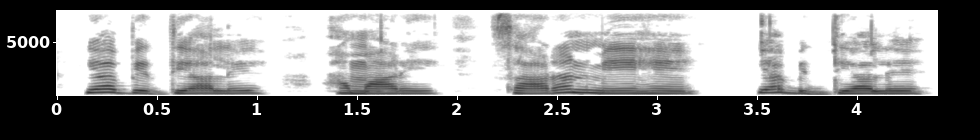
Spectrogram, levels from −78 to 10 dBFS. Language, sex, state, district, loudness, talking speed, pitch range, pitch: Hindi, female, Bihar, Saran, -15 LUFS, 120 wpm, 215-235 Hz, 220 Hz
